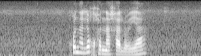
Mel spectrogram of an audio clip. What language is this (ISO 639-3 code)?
tsn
